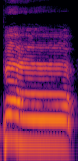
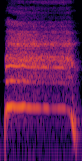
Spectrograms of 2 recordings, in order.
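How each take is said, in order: First: A louder, teasing boo; loud mock boo; playful boo. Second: Much higher, louder boo; high squealed boo. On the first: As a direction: jump out and spook someone. Mock-scaring after the flashback. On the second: Pretend. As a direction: squeal it like a ghost.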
